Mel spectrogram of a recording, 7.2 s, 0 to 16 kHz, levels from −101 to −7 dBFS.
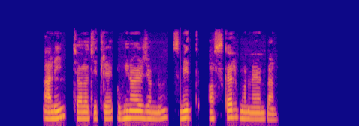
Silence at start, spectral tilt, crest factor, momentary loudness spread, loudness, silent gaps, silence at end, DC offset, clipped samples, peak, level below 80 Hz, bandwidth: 0.85 s; -6 dB/octave; 20 dB; 9 LU; -30 LUFS; 1.33-1.45 s, 2.27-2.33 s, 3.37-3.45 s, 3.83-3.90 s, 3.99-4.16 s; 1.65 s; under 0.1%; under 0.1%; -12 dBFS; -70 dBFS; 7.2 kHz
